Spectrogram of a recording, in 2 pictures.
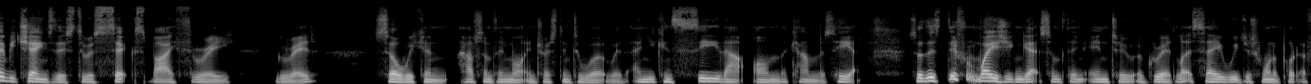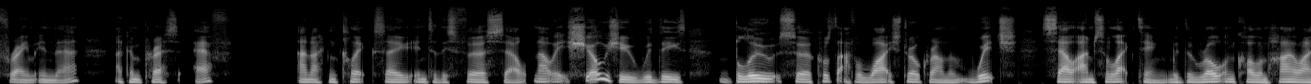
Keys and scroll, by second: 0.9 6, 1.4 Tab, 1.7 3, 4.5 Return, 14.9 f.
